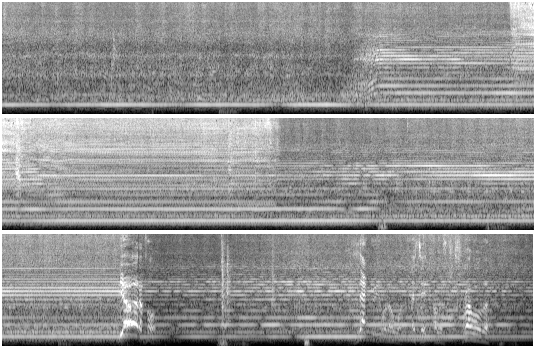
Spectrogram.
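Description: Woodworking machine motors spinning up one after another and running with a steady hum, one at the start and a second about seven seconds in. From about ten to sixteen seconds a higher, hissy cutting noise is heard as a strip is fed through, taking it from six to five millimetres. There is a sharp, loud sound near the end.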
